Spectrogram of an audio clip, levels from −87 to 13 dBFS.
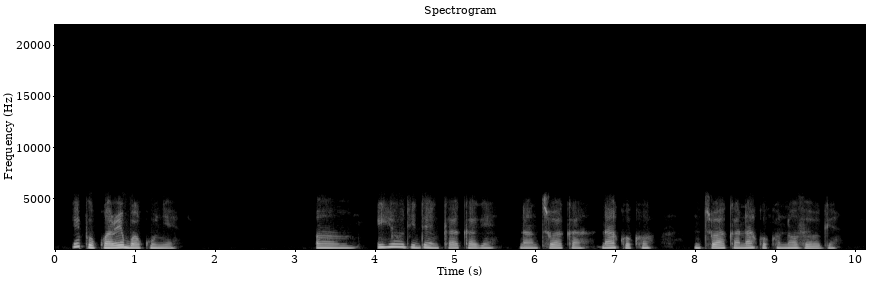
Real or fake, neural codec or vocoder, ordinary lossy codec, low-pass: real; none; Opus, 16 kbps; 5.4 kHz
